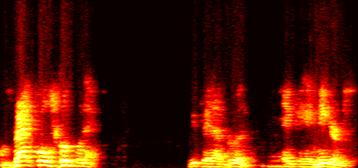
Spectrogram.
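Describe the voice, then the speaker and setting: A man's voice: medium pitch, very animated, unhurried. A man rants with fire and insistence, hammering the same points again and again. He sounds far from the camera, so his voice comes through distant and echoey. The recording of the small room is dull and muffled. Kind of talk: impassioned rant. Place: small study room with bookshelves, indoors.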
